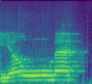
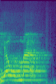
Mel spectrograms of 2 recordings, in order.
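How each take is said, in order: First: The diphthong is slightly lengthened and soft. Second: The diphthong is short and clipped. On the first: The speaker calls it right. "tapi yauma ... ada panjang sedikit" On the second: The speaker calls it wrong. "Bukan yauma"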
